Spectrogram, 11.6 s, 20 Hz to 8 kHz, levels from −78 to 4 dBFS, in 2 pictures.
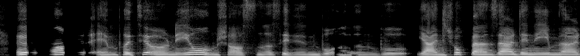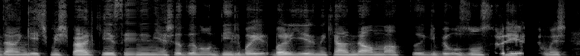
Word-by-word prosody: Evet, 255 +3 +8 0.2
tam 255 +1 +6 0.2
bir 255 - -15
empati 230 +5 +2
örneği 220 +3 +3
olmuş 215 -7 +2
aslında 195 +1 -2
senin 195 -1 -3
bu 195 0 -3
anın. 190 0 -10
Bu 220 -1 -2
yani 195 +1 +3
çok 255 +4 +1
benzer 225 +1 +6
deneyimlerden 220 -1 +2
geçmiş, 210 -1 -6
belki 200 +3 +1
senin 215 0 -5
yaşadığın 215 +1 -4
o 215 -3 -8
dil 205 -2 -4
bari 205 -1 -1
bariyerini 200 0 0
kendi 200 0 -1
anlattığı 205 +2 -5
gibi 200 -2 -8
uzun 195 +2 -6
süre 205 -1 -7
yaşamış, 200 0 -8
210 Hz, 150 wpm, -21 LUFS, 200-220 Hz, 0.2 s, Evet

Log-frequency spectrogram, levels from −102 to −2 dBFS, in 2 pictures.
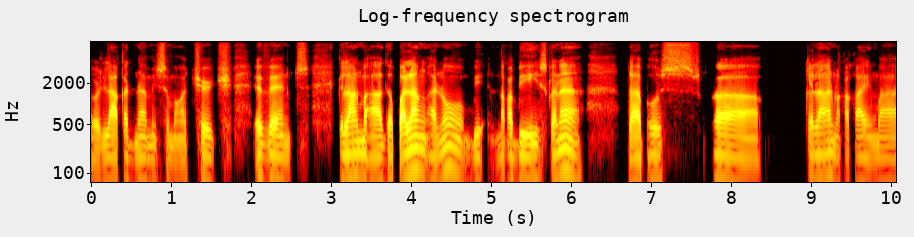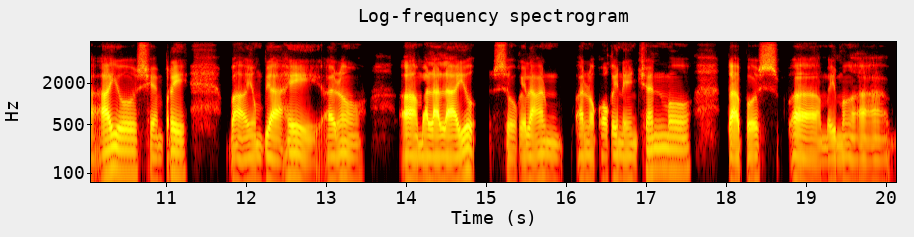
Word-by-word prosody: or 80 +1 -5
lakad 85 0 +1
namin 85 -1 -3
sa 85 - -3
mga 80 -1 -8
church 85 -3 -2 0.3
events, 85 -2 +1 0.3
kailangan 95 +1 +4
maaga 85 -1 +3
pa - - +7
lang 115 -4 +7
ano 105 +4 0
bi 90 0 -8 0.2
nakabihis 90 0 0
ka - - 0
na. - - +4 0.6
Tapos, 90 +2 0 0.3
ah, 85 -3 +3 0.6
kailangan 95 0 +1
makakaing 85 +1 -3
maayos 105 +6 0
siyempre, 95 +4 -1 0.5
ba 80 - 0
'yung 85 +1 -6
biyahe 90 -6 0
ano, 85 0 -3 0.5
ah, 90 -1 +6
malalayo, 85 -1 +3 0.2
so - - -5
kailangan 90 0 -2 0.2
ano, 90 0 -3
okey 90 +1 -3
na 90 - -4
'yung 90 - -8
tiyan 110 +2 -2
mo, 110 0 -4 0.4
tapos, 90 0 +1 0.2
ah, 80 -3 +2
may 80 +1 -6
mga, 85 -1 -7
ah, 80 -1 -5
85 Hz, 120 wpm, -28 LUFS, 85-95 Hz, 0.6 s, pa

